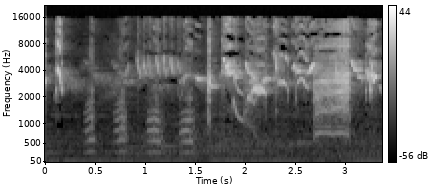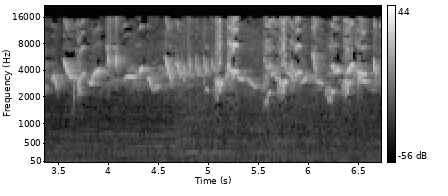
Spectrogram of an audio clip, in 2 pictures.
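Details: Morning song of a male Javan myna, full isian style: dense, fast jumble of high chirps, twitters and sliding whistles, with a loud harsh rasp near the middle and overlapping notes throughout.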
